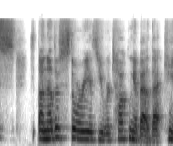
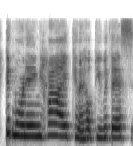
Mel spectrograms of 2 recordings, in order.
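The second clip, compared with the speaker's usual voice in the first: cheery, higher and louder hello to a stranger; bright friendly greeting; 7 semitones higher, 3 dB louder than usual. Retold or imitated. Woman recalls Caribbean warmth, greeting a stranger cheerily. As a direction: greet them like a friendly shopkeeper.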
